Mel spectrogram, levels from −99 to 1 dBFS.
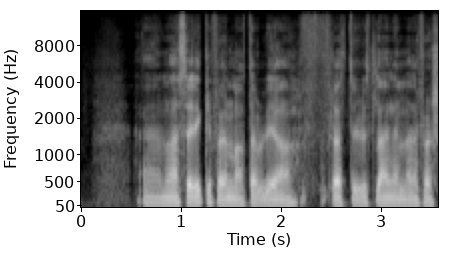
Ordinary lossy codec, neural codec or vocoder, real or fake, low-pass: none; codec, 44.1 kHz, 7.8 kbps, Pupu-Codec; fake; 14.4 kHz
